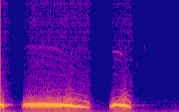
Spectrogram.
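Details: Spotted dove, 'kuk satu' call style: a long, level coo that bends downward at its end, then a short curved closing note, recorded close and quiet.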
